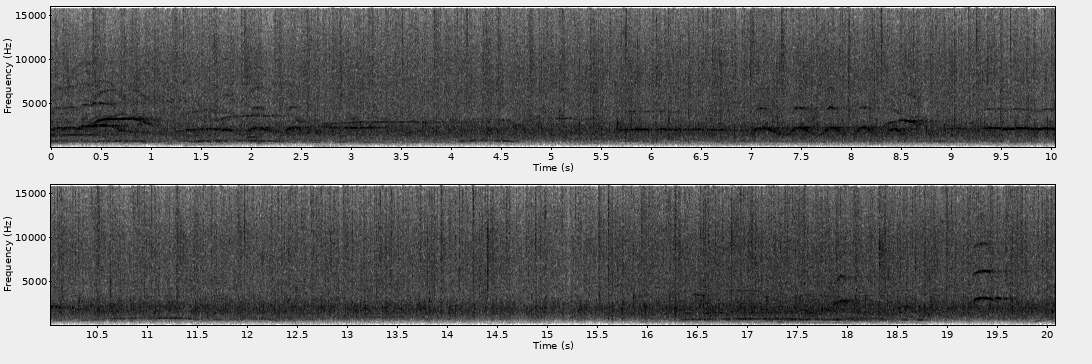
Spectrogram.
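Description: Concert audience applauding steadily throughout, with cheers and whistles rising over the clapping.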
